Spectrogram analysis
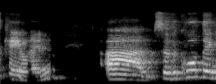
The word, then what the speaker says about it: Klyn: is really weird it's k-l-y-n pronounced kaelyn it looks like clint clean klein killin kylon whatever it's kaelin um so the cool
